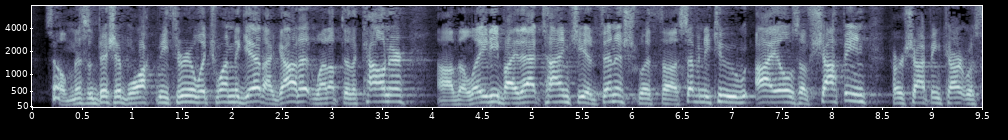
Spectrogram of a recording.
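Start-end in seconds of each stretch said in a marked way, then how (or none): none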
